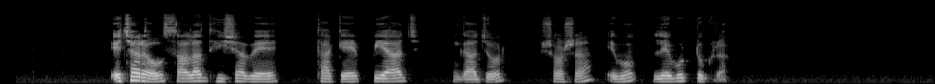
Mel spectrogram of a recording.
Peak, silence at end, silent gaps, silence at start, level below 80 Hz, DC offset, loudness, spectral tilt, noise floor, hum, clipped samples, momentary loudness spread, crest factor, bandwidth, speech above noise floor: -2 dBFS; 2.1 s; none; 1.1 s; -72 dBFS; under 0.1%; -23 LUFS; -5.5 dB/octave; -64 dBFS; none; under 0.1%; 17 LU; 24 dB; 11.5 kHz; 41 dB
